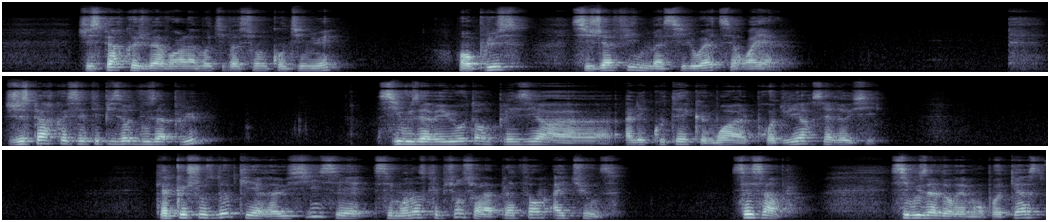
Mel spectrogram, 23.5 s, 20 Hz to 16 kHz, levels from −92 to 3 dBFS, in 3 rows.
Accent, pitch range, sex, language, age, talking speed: French, 115-140 Hz, male, French, 30-49, 155 wpm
